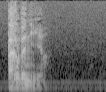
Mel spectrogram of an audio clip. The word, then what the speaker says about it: parvenir: Are the underlined E's in words 1 and 2 pronounced? parvenir, lestement, The answer is yes.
